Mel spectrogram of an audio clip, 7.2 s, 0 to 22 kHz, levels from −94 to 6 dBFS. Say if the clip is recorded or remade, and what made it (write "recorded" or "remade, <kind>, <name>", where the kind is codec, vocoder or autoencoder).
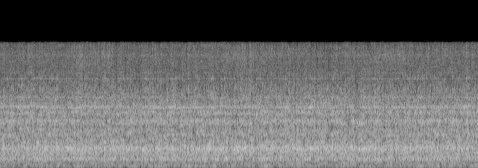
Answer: remade, vocoder, HiFi-GAN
